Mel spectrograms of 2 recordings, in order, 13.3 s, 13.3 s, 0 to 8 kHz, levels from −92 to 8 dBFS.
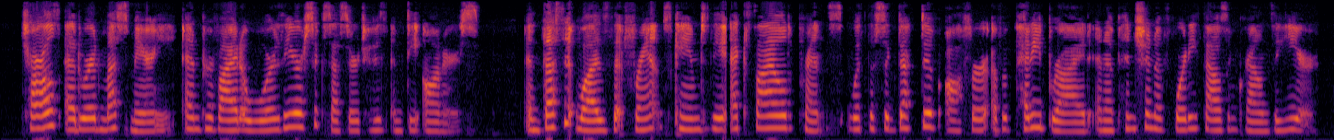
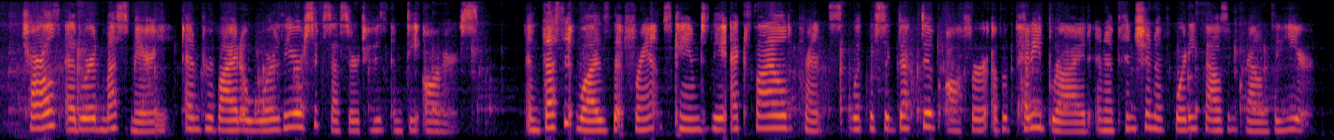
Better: first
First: none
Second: noise reduction (neural mask model RNNoise)

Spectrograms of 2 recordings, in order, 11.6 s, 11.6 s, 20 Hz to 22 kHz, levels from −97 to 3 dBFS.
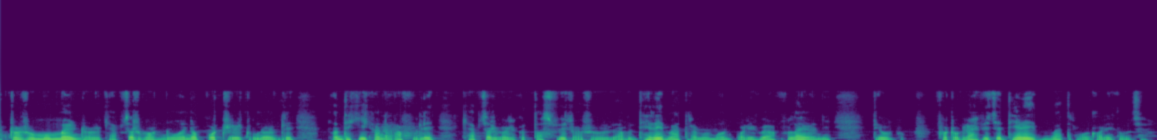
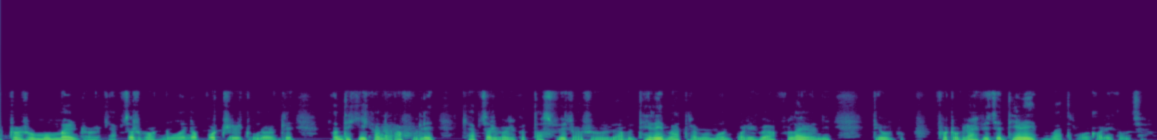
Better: first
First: none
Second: noise reduction (classical method spectral subtraction)

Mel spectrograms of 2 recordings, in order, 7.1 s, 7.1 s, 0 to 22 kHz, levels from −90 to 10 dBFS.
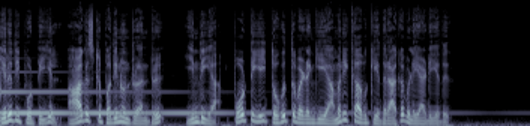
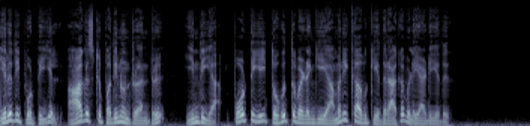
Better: second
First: background sound (Chink, clink); 8 dB below the speech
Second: none

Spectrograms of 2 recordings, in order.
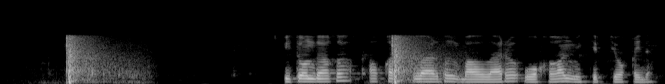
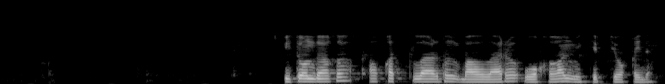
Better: second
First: background sound (Gunshot, gunfire); 4 dB below the speech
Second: none

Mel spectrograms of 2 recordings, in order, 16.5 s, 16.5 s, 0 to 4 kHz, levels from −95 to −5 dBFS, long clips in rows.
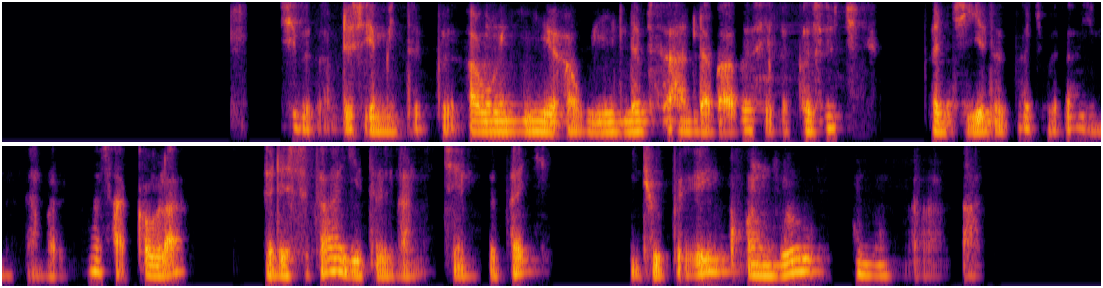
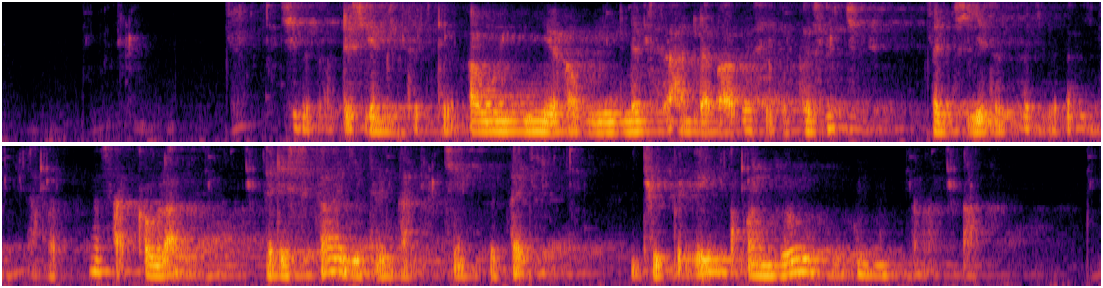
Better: first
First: none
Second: noise reduction (neural separator model SepFormer DNS4)

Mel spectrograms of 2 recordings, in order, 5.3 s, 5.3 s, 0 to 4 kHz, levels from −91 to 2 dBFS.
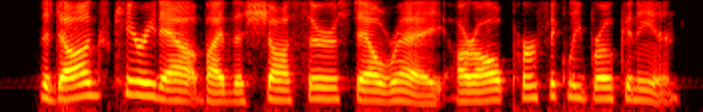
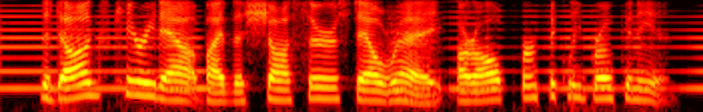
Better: first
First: none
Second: noise reduction (neural mask model RNNoise)

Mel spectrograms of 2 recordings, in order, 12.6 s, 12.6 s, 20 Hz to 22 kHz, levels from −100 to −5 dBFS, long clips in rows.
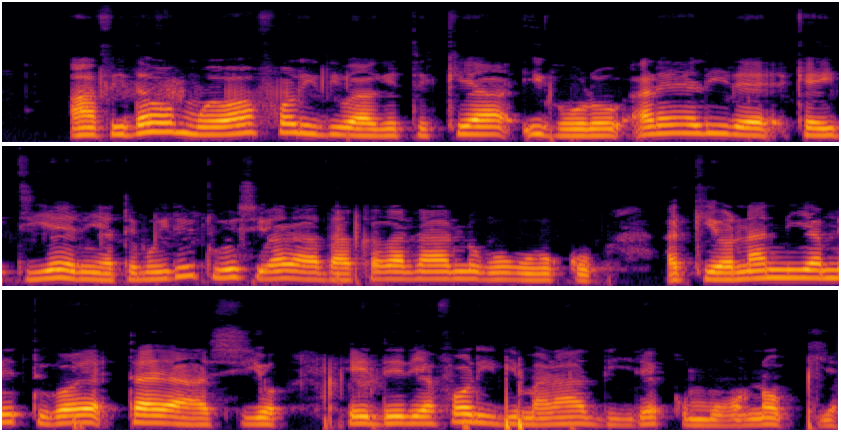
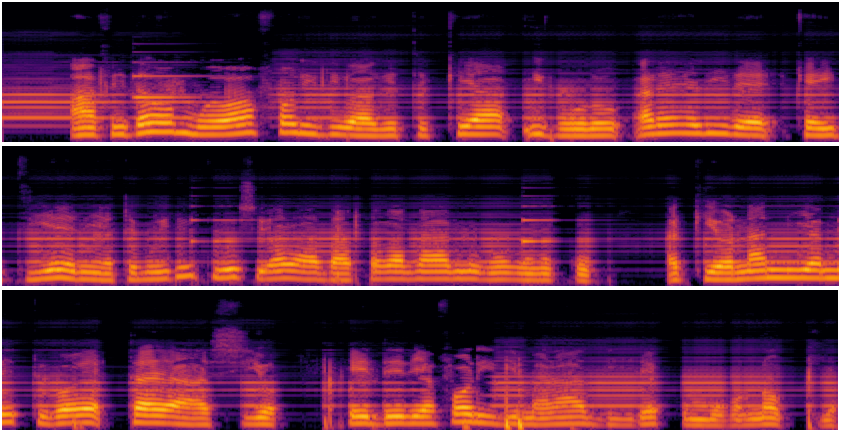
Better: first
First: none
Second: noise reduction (neural mask model RNNoise)

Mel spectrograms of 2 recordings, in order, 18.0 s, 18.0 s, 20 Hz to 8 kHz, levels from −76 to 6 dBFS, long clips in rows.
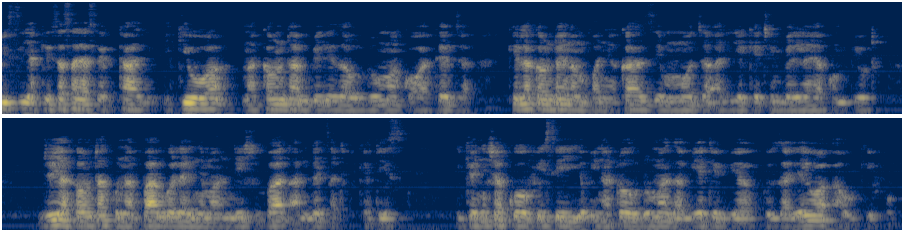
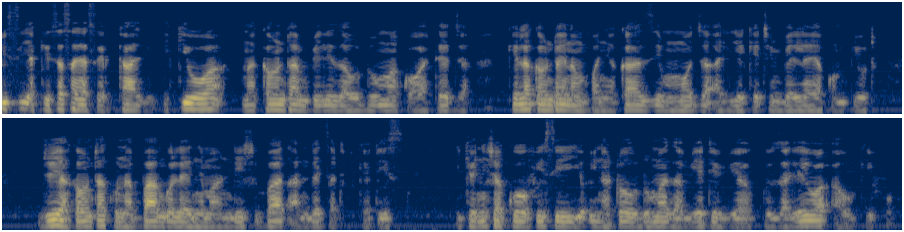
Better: second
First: room echo; dies away in 0.3 s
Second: none

